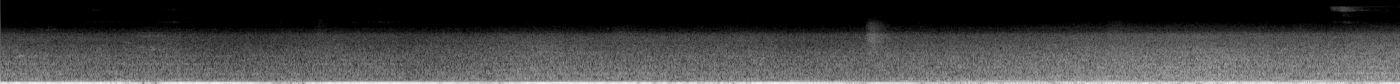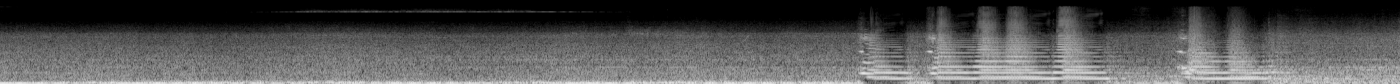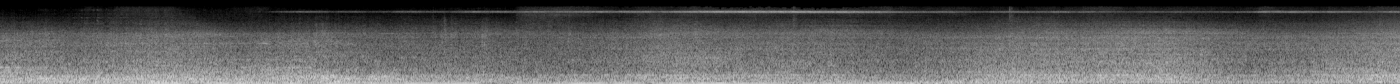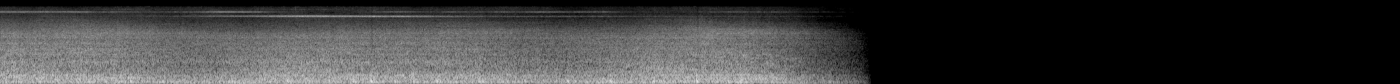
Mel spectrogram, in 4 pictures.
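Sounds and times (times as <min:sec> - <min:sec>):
locomotive engine rumbling: 0:00.0 - 0:49.2
multi-tone train horn: 0:22.6 - 0:27.1
train wheels rolling on rails: 0:24.8 - 0:50.6.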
